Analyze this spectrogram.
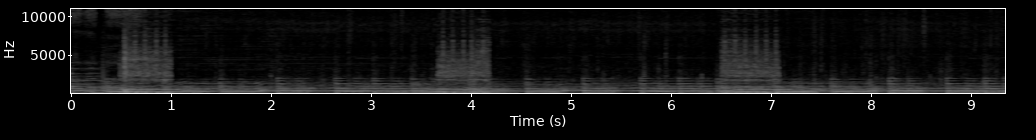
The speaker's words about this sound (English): I like the sound of the rain in the background. Yeah, I think it's raining in here.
